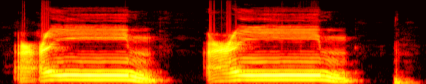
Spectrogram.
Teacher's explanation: কণ্ঠনালীর অর্থাৎ হালকের মাঝখানটা হালকা চিপে আমরা পড়বো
